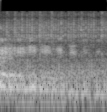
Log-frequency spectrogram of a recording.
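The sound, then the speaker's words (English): A big chainsaw engine runs with a loud, steady, buzzing drone for just over a second, its pitch wavering slightly without any clear rev up or down. No one speaks over it. “He gets out of the car, but he makes sure to have his chainsaw, his new best friend, the big old chainsaw, at the ready.”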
